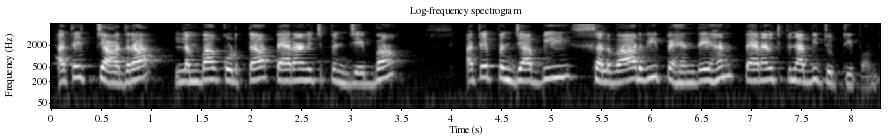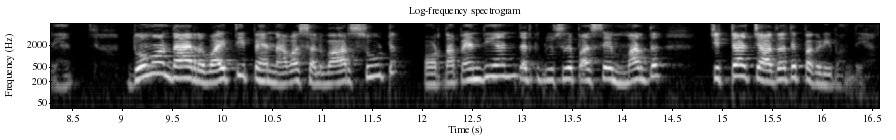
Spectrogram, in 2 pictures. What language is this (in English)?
Punjabi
